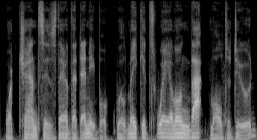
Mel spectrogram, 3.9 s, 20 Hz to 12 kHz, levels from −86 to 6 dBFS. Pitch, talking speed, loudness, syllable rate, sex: 85 Hz, 215 wpm, -24 LUFS, 5.9 syllables/s, male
